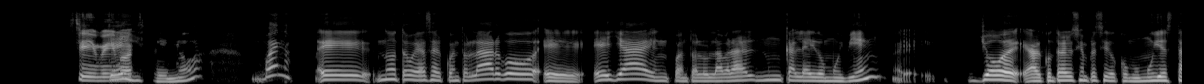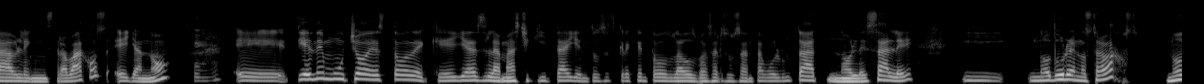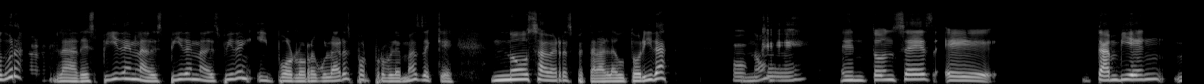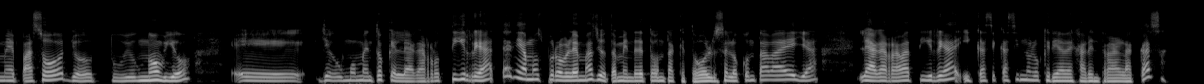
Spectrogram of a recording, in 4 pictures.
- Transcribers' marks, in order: other background noise
- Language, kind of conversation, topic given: Spanish, advice, ¿Cómo puedo establecer límites emocionales con mi familia o mi pareja?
